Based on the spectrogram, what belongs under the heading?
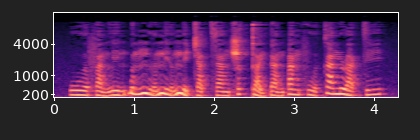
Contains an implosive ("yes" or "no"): yes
